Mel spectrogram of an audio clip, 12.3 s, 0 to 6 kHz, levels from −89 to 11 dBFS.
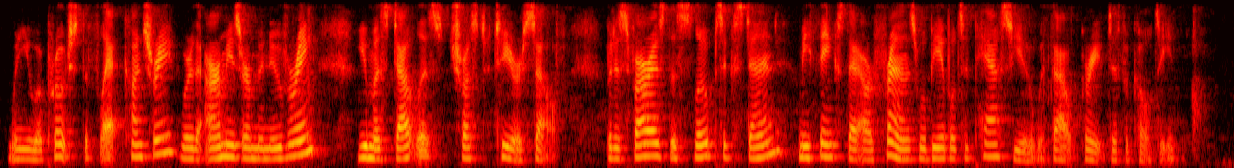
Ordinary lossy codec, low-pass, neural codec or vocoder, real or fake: Opus, 24 kbps; 5.4 kHz; none; real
